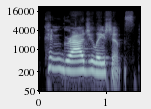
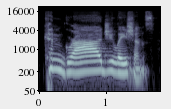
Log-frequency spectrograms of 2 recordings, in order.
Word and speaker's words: congratulations: congratulations repeat after me congratulations so notice this first sound is an unstressed con congratulations congratulations congratulations repeat after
